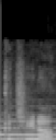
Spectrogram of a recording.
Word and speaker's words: Kachina: I just noticed that like all like the small characters like Kachin or Kanich Kachina, I think that's how you say it, Kachina.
